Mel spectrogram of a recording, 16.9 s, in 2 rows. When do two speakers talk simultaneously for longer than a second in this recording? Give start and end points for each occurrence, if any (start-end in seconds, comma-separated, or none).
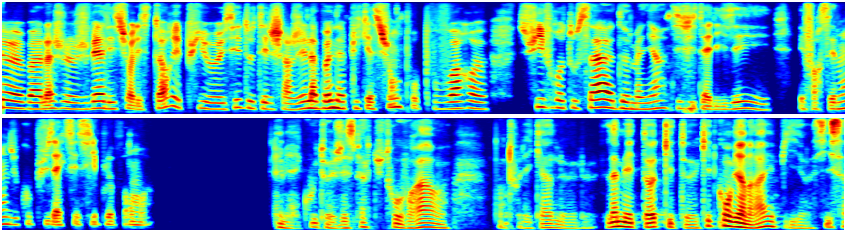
none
